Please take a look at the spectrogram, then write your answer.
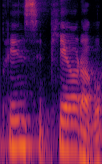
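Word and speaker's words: Principia: 복수형태로 바꾸면 a가 되니까 이게 고대 라틴어에서는 페인트 피어라고 발음이 됐대요 이렇게 그러다가 시간이 지나서 이제 프렌치피아라고 발음이 되다가 또 페인키피어라고 발음을 하기도 하고 현대에서는 대부분 프린스피어라고 발음을 한대요 좀 재밌었던 것 같아요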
